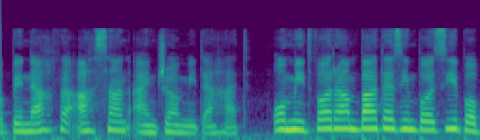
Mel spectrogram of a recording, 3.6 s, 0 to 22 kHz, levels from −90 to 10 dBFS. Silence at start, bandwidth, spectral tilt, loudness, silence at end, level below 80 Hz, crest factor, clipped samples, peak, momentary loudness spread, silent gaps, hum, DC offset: 0 s; 10.5 kHz; -6 dB/octave; -17 LUFS; 0 s; -44 dBFS; 14 dB; under 0.1%; -2 dBFS; 12 LU; none; none; under 0.1%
